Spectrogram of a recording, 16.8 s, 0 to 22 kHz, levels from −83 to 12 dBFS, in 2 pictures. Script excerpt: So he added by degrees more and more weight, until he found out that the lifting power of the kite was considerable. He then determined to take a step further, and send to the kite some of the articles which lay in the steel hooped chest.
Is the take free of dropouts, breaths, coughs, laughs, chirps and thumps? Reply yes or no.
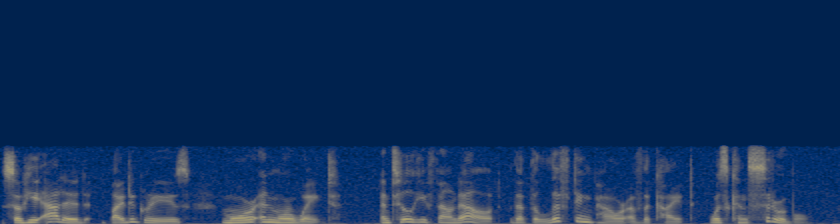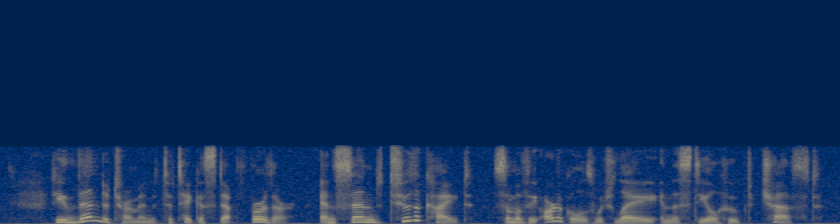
yes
